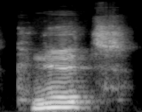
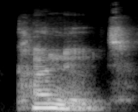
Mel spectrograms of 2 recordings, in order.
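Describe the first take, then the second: First: The k and n are joined without a vowel. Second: A short schwa separates the k and n. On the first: This is how Scandinavian speakers say the name. "in Scandinavian languages, they pronounce it Knut" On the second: This is how an English speaker says the name. "They'll add the schwa before that nasal"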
